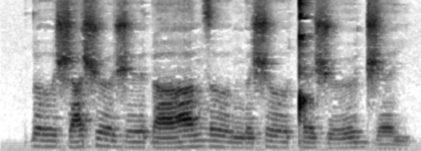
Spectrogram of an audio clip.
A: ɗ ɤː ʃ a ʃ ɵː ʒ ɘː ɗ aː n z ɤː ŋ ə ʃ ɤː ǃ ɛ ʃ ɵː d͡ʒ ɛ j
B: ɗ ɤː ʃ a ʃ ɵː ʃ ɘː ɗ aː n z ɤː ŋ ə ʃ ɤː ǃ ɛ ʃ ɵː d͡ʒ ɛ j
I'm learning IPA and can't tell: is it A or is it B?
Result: A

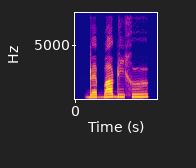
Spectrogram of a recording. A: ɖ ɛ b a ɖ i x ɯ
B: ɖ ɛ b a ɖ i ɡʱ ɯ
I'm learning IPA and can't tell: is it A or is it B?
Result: A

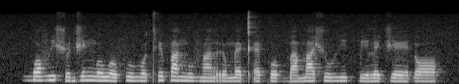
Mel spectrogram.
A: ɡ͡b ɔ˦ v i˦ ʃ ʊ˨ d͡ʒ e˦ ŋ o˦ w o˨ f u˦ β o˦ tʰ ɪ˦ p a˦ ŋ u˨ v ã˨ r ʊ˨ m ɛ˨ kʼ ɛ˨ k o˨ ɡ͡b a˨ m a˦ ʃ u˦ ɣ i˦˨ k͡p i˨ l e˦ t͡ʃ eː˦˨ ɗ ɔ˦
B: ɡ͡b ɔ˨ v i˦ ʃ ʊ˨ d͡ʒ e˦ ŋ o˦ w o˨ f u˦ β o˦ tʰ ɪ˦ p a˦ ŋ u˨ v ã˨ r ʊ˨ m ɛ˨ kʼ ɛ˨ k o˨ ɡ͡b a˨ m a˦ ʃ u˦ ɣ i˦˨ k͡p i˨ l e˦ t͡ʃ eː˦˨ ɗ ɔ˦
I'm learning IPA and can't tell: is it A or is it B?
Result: A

